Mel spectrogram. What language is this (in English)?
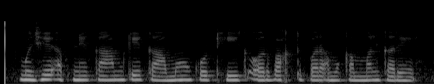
Urdu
